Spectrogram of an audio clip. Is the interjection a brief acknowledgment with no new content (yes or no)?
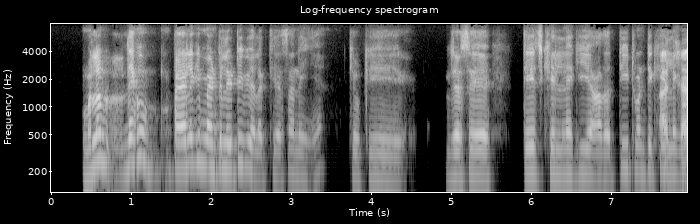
no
